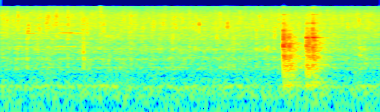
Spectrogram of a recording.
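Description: Garlic cloves go into hot oil, raising a soft, even sizzle that ends in two brief louder bursts of crackle near the end.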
